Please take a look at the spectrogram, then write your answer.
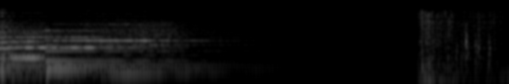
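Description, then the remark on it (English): A sustained, ringing tone fades away into silence, then chickens break in with a quick, busy flurry of clucks, moderately loud. “When she needed a plump chicken for the evening supper, she'd send her Leroy to do the fetching.”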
